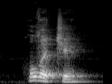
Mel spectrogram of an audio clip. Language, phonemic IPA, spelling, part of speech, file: Dutch, /ˈhɔləcə/, holletje, noun, Nl-holletje.ogg
- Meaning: diminutive of hol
